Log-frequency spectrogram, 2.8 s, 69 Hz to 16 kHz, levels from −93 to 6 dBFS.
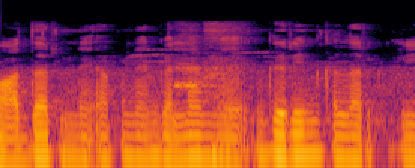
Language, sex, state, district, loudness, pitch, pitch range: Hindi, male, Maharashtra, Washim, -20 LUFS, 100 Hz, 95-100 Hz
